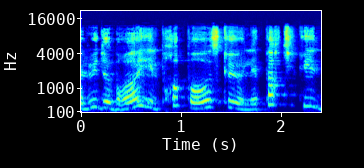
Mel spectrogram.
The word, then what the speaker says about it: de Broglie: goûté à l'or lui de breuil bon ça s'écrit lui de broglie ans que je vais à briller par ldb mais on le lit lui de breuil alors lui de bras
